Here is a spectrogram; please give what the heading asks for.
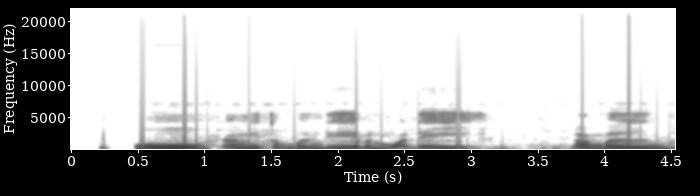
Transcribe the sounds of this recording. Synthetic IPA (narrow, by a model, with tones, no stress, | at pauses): ʔoː˧˩na˧˥˨ŋniː˧˩t̪ɔ˧˩ŋbɤ˧˨ŋdeː˧˩˨ma˧˥˨nmu˧˨ə˨nda˧˩˨j | lɔː˧˥˩ŋbɤ˧ŋ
